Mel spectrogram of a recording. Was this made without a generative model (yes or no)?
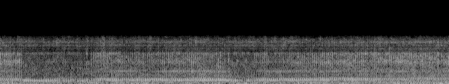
no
